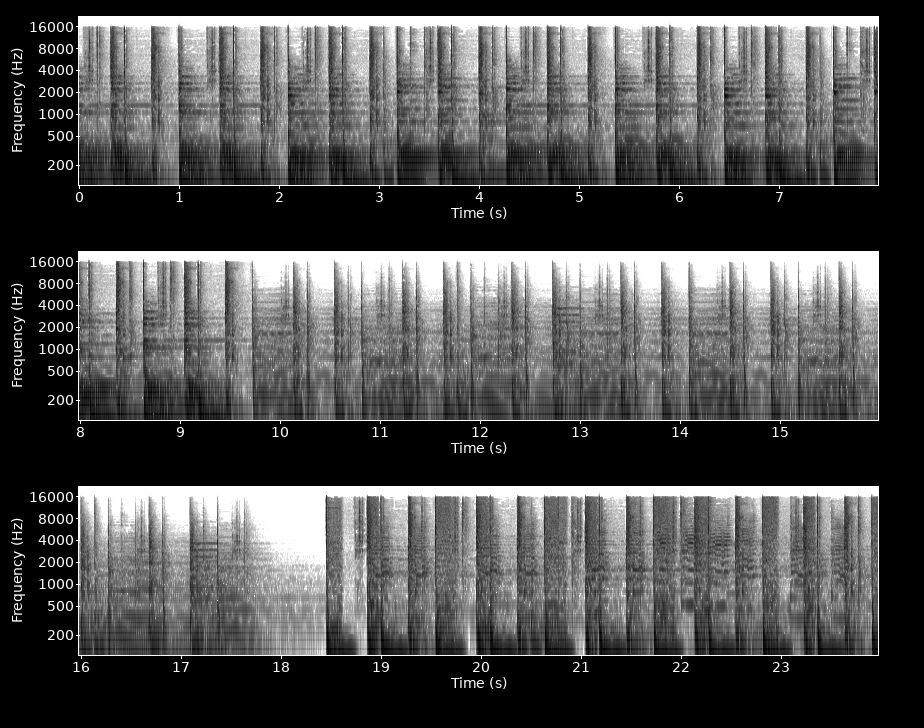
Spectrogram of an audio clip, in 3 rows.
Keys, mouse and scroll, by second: 0.0-0.2 typing, 0.6 click, 1.2 4, 2.2 6, 2.7 space, 3.7-4.2 drag, 5.6 drag, 6.6 scroll down 1, 6.8-7.3 scroll up 2, 7.3 r, 7.4 click, 7.7 Escape, 10.1 l, 11.4 space, 12.4 m, 14.0 typing, 14.1 Return, 15.3 space, 15.9 m, 17.3 click, 17.5 l, 18.5 click, 19.1 space, 21.1 l, 22.5-23.9 typing, 22.7 Delete.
